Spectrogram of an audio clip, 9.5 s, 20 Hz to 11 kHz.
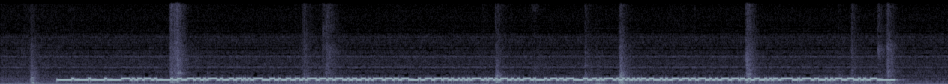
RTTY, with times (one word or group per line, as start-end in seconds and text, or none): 1.7-1.9 W
2.0-3.2 EUROPIE
3.4-3.8 NIE
4.0-4.3 MA
4.5-5.5 JEDNAK
5.7-6.8 MIEJSCA
7.0-7.3 NA
7.5-8.8 WSTECZNA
